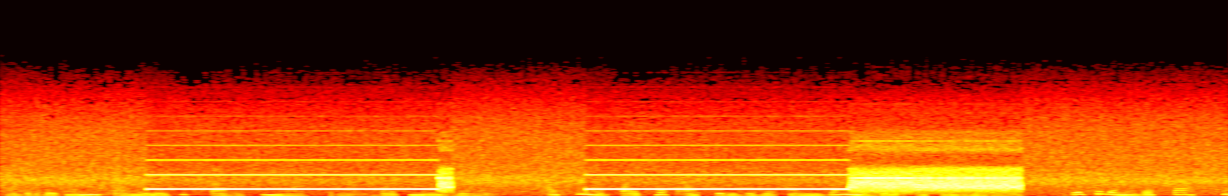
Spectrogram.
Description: ZX Spectrum tape loading, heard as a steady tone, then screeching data, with tape hiss.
